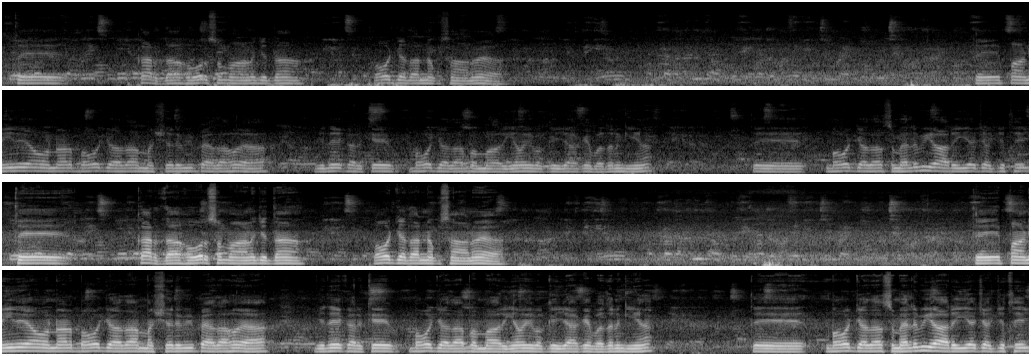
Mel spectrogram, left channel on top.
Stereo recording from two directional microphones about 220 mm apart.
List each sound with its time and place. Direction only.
0.1 s a man's voice: 25° right (ahead or behind)
9.7 s a man's voice: 25° right (ahead or behind)
17.7 s a man's voice: 20° right (ahead or behind)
